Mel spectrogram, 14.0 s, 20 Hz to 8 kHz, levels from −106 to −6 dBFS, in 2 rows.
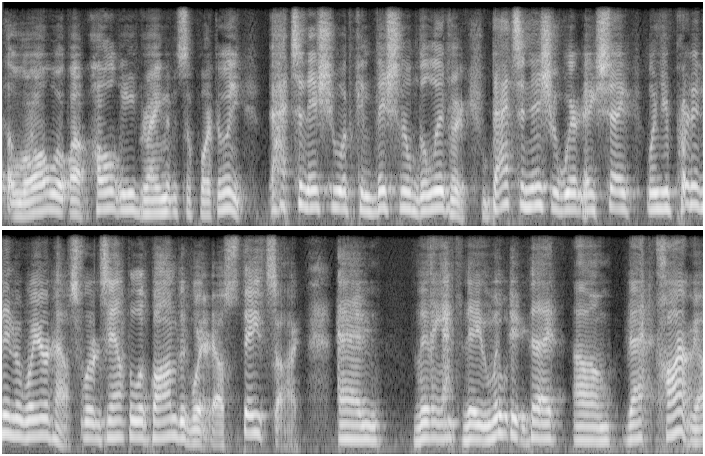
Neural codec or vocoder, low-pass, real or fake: codec, 16 kHz, 1 kbps, FunCodec, trained on Chinese and English, 50 frames a second; 7.2 kHz; fake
